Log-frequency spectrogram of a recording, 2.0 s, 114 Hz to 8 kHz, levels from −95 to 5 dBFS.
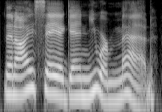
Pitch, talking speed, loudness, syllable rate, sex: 215 Hz, 205 wpm, -13 LUFS, 4.7 syllables/s, female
